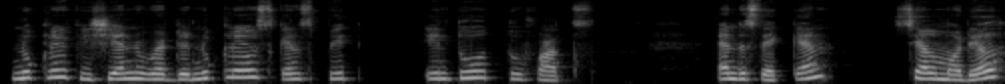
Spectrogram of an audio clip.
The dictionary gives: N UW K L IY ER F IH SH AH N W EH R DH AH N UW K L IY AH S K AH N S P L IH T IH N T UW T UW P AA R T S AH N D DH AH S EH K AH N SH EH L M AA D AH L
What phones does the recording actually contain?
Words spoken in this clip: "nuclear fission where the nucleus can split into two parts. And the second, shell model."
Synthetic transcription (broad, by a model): N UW K L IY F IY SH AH N W EH R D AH N UW K L IY AH S K AH N S P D T IH N T UW T UW F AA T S AH N D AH S EH K AH N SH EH L M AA D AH L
